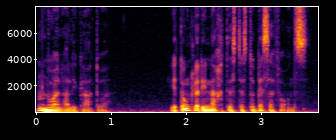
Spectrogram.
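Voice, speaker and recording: An actor playing an ardent, brave young lover and warrior in a German radio play, speaking in a solemn, lyrical, declamatory way. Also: male voice, fairly low pitch, big pitch swings, brisk, a little mellow, breathy edge, heavily acted. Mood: watchful.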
